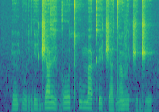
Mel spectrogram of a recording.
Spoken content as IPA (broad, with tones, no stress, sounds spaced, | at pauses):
p ũ˨˦ p u˨ r i˨ d͡ʒ a˦ ɣ ɪ˨ ɡ oː˦ tʰ u˦ m a˦ kʼ ɪ˦ t͡ʃ a˨ d ã˦ v ɪ˦ t͡ʃ ɪ˨ d͡ʒ ɪ˨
